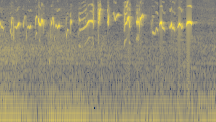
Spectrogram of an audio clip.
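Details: Ngriwik calling by a mountain white-eye, used to lure others of its kind: rapid, twittering high chirps and short slurs, busy and uneven, ending with a few louder clipped notes.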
